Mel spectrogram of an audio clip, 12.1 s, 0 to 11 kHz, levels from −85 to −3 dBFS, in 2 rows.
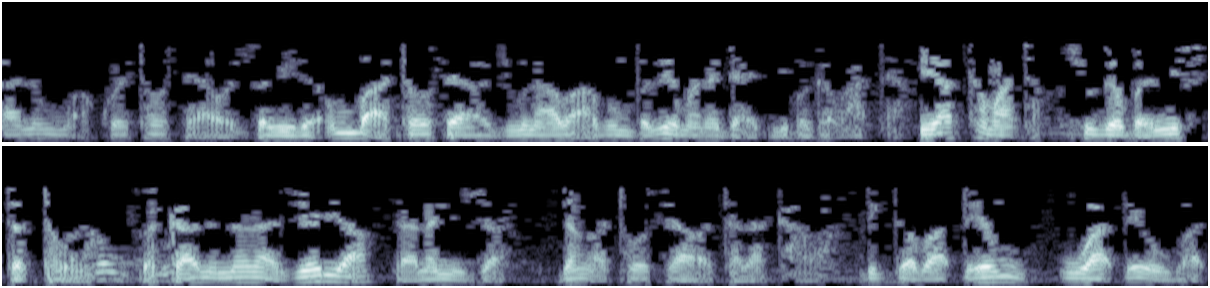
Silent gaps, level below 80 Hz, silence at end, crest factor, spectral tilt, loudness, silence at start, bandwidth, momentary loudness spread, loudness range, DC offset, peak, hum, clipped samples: none; -62 dBFS; 0 s; 18 dB; -11.5 dB/octave; -22 LUFS; 0 s; 4 kHz; 13 LU; 3 LU; under 0.1%; -4 dBFS; none; under 0.1%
